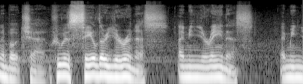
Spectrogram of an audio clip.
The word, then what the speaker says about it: Uranus: Who is Sailor Uranus? I mean Uranus. I mean your butthole. I mean Uranus. I think the more original pronunciation is like Oranos, right?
